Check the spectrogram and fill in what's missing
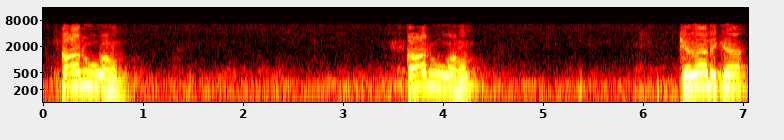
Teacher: الواو هنا الأولى وهي واو الجمع ضمير الجمع حرف مد، والواو العاطفة التي بعدها مفتوحة ومع ذلك لا ادغام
